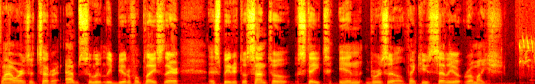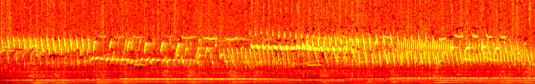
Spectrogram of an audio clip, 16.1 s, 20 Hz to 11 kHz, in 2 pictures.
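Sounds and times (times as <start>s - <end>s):
speech: 0.0s - 8.7s
chorus of birds chirping and trilling: 7.8s - 16.0s
musical accompaniment with sustained tones: 7.8s - 16.0s.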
